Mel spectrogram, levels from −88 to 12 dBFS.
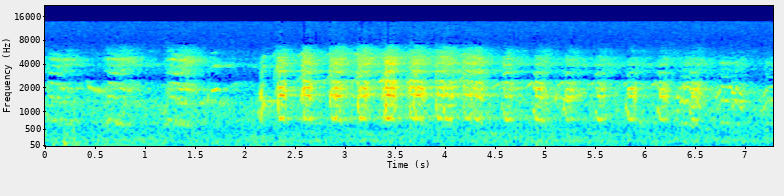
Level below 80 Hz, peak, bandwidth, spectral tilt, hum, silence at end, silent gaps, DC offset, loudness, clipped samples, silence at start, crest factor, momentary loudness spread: -48 dBFS; 0 dBFS; 14 kHz; -0.5 dB/octave; none; 0 s; none; under 0.1%; -18 LUFS; under 0.1%; 0 s; 20 dB; 12 LU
